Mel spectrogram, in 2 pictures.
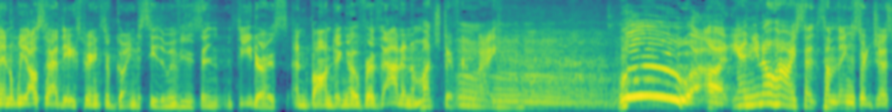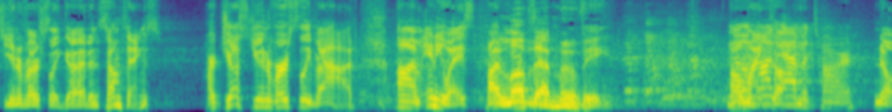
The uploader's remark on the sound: This week’s episode is the LIVE panel from Emerald City Comic Con!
